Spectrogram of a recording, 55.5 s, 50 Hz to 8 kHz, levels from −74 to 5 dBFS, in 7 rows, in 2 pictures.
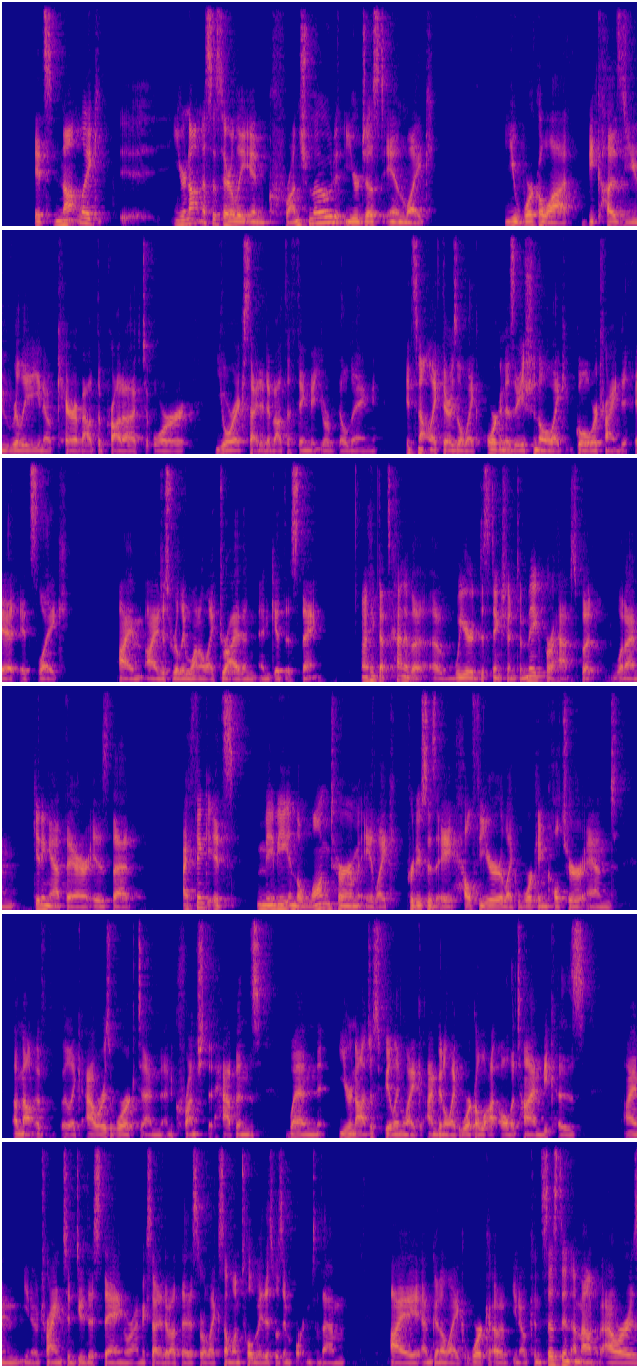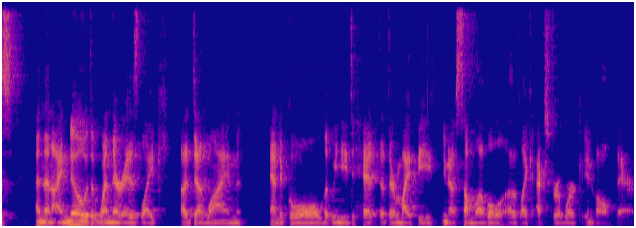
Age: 20-39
